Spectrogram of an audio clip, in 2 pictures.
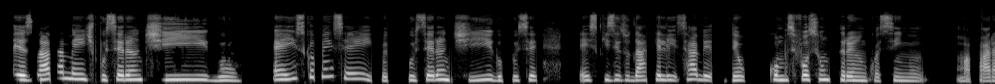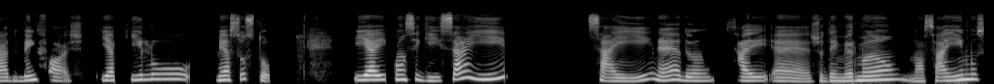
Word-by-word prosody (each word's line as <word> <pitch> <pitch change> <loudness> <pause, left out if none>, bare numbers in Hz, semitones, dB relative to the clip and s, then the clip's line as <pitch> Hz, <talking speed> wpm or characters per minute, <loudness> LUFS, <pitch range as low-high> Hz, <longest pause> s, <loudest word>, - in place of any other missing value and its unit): Exatamente, 235 +4 +5
por 210 - -1
ser 215 +3 +5
antigo. 215 -4 +3 0.3
É 225 +1 +4
isso 265 +5 0
que 335 - 0
eu - - -5
pensei, 260 - -2
p 175 - -3 0.2
por 195 - 0
ser 210 +4 +3
antigo, 205 -2 +2
por 190 - -3
ser 200 +2 0 0.4
É 195 - -4
esquisito, 200 +1 -3
dá 195 +1 +2
aquele 205 -1 +1
sabe. 210 -1 +1 0.2
Deu 195 0 +2 0.2
como 210 -3 +4
se - - -3
fosse 220 +1 +3
um 220 - +6
tranco 185 -4 +1
assim, 175 +2 -4
um 165 -2 -6 0.4
uma - - -5
parada 165 +1 -2
bem 190 +4 +1
forte 170 -3 -5 0.2
e 195 - 0
aquilo 235 +4 -2 0.3
me 200 - +1
assustou. 240 +5 -2 0.9
E 210 +1 +3
aí, 215 0 +5
consegui 215 -7 -1
sair. 245 - +2 0.9
Saí, 155 +8 -2
né, 215 +1 +1
do 170 -2 -3
saí 175 0 -3
eh, 155 -4 -3
ajudei 155 +3 -5
meu 160 - -1
irmão, 205 +5 +2
nós 145 -7 -7
saímos 200 +8 +1
205 Hz, 150 wpm, -20 LUFS, 175-225 Hz, 0.9 s, um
